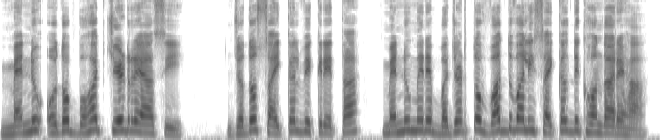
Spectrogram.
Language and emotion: Punjabi, angry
